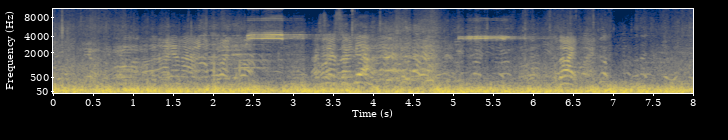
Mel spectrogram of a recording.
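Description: Young men shout to each other across a pitch.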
